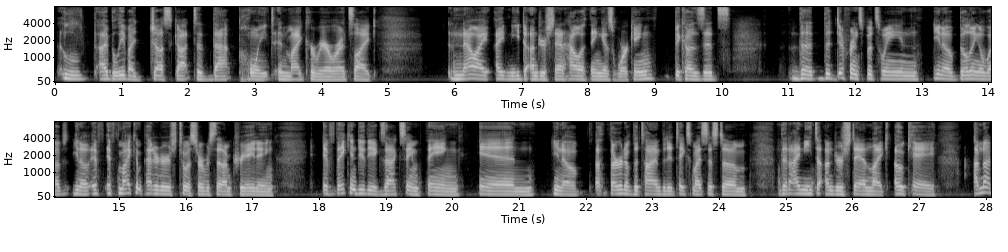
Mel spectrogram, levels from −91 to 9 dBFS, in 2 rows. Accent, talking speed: American, 165 wpm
